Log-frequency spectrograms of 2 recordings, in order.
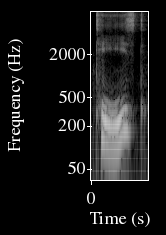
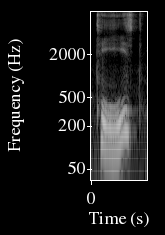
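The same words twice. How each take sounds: The two takes are said the same way.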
